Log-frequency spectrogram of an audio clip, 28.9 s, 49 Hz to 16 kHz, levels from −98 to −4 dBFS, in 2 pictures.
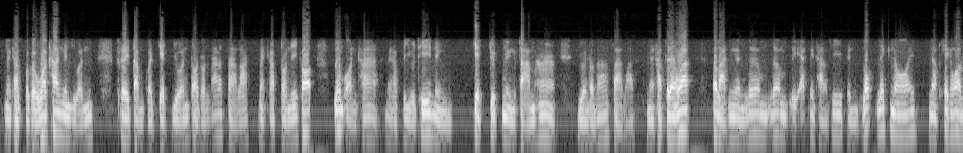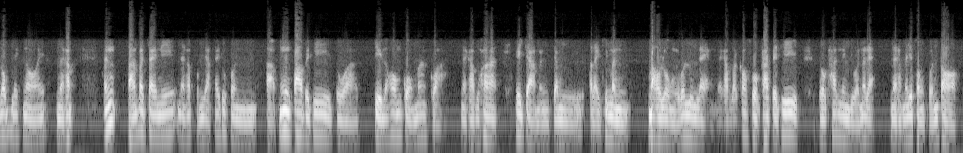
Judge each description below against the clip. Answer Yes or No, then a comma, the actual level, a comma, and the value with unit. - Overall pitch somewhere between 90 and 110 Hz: Yes, low, 100 Hz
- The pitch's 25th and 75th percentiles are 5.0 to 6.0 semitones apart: No, average, 4.1 semitones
